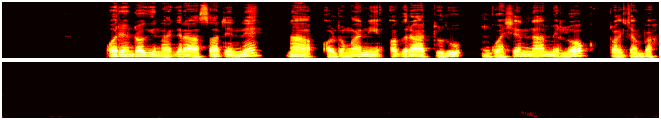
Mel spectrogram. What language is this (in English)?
Masai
